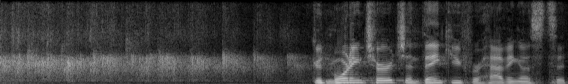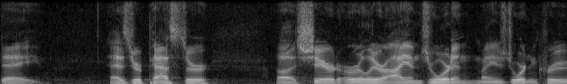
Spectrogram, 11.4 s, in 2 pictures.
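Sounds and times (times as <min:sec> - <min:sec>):
church congregation applauding: 0:00.0 - 0:03.7
speech: 0:03.1 - 0:06.2, 0:06.8 - 0:11.3.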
